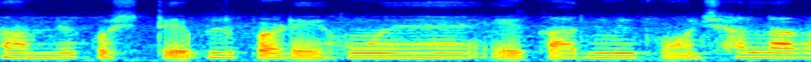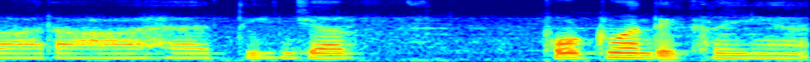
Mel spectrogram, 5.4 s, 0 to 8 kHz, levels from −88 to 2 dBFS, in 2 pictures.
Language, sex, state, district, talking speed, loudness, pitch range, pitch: Hindi, female, Bihar, Purnia, 235 wpm, -22 LUFS, 215-225 Hz, 220 Hz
